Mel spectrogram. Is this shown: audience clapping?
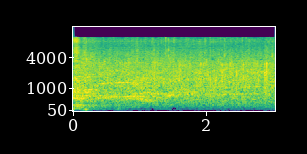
yes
